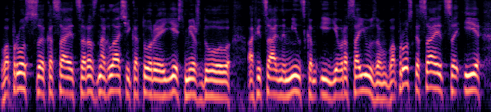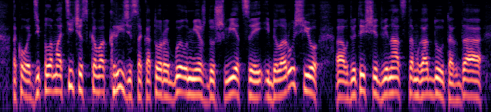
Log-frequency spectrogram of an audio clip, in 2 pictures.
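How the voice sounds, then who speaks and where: A man interviewing a guest on radio, asking long questions filled with pauses and fillers. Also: medium pitch, warm tone. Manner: drawn-out questions with many fillers.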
